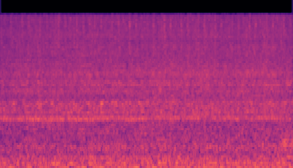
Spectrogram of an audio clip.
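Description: A van engine idling just after being started while cold, a loud, steady, close rumble with a constant hum and no talk.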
